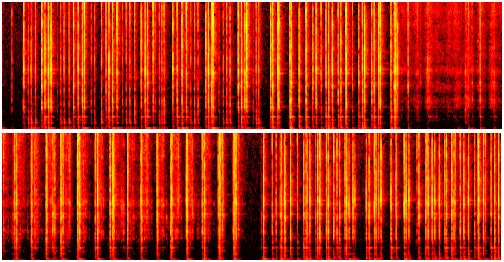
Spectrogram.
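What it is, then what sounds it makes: Solid-body electric guitar tapped with nails. Long pink nails on both hands tap fast on the plastic pickguard and pickup area of a solid-body electric guitar with a lacquered wood body and metal hardware. Dense, rapid, bright clicks and scratchy taps run throughout, with a faint low hum underneath and a brief quieter, softer stretch in the middle.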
